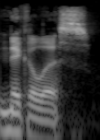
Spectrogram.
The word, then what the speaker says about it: Nicalis: employees in the video are calling it Nicalis. Like the name Nicalis. Okay. I can see that. It's not spelled exactly like Nicholas, but I can see that.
